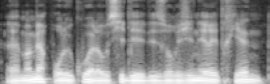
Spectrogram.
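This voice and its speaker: A man's voice: a bass voice, level tone, fast talker, mellow, dry recording, studio quality. A young man talking casually in an interview, hesitant, with many fillers and restarts. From France. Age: young adult. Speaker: guest, activist.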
